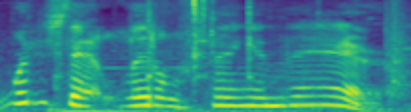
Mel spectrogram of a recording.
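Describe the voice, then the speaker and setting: An actor playing a touchy, slow-witted repairman who grumbles bluntly and literally in a comic radio drama. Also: very high-pitched, animated, music in the background. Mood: puzzled, dry.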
